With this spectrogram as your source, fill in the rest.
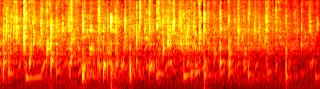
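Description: Water is tipped out of a cooking pot after rose hips have been boiled, giving a short splashing pour with a few distinct gurgles and drips, close and fairly loud.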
